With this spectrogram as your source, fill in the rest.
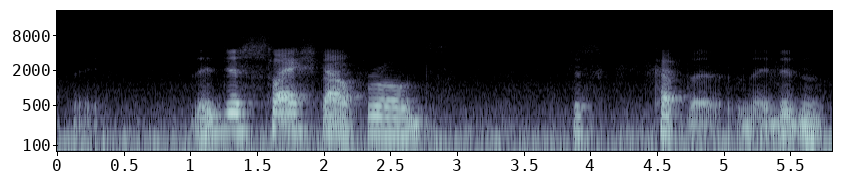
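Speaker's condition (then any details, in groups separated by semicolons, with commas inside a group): Parkinson's; not very able to do much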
